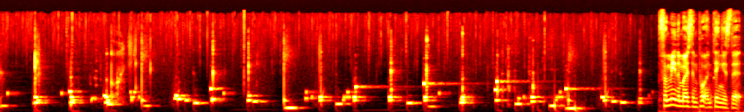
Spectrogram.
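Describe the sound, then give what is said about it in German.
Crabs' popcorn-like pops and plops in a music track repeat in a steady, beat-like rhythm, mixed with short pitched blips, before a dense, buzzing crackle of sound takes over at the end. “Und ein Track wimmelt von Krabben und ihren Popcorn-Geräuschen.”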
